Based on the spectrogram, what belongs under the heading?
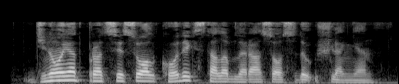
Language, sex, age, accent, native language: Uzbek, male, 18-24, Namangan, Uzbek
